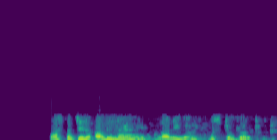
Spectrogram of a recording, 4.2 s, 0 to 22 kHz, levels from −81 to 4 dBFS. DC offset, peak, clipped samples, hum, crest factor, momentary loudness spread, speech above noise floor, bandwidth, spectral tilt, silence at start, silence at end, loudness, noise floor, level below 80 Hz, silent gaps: under 0.1%; -2 dBFS; under 0.1%; none; 16 dB; 12 LU; over 74 dB; 4 kHz; -12.5 dB/octave; 0.75 s; 0.4 s; -17 LUFS; under -90 dBFS; -54 dBFS; none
